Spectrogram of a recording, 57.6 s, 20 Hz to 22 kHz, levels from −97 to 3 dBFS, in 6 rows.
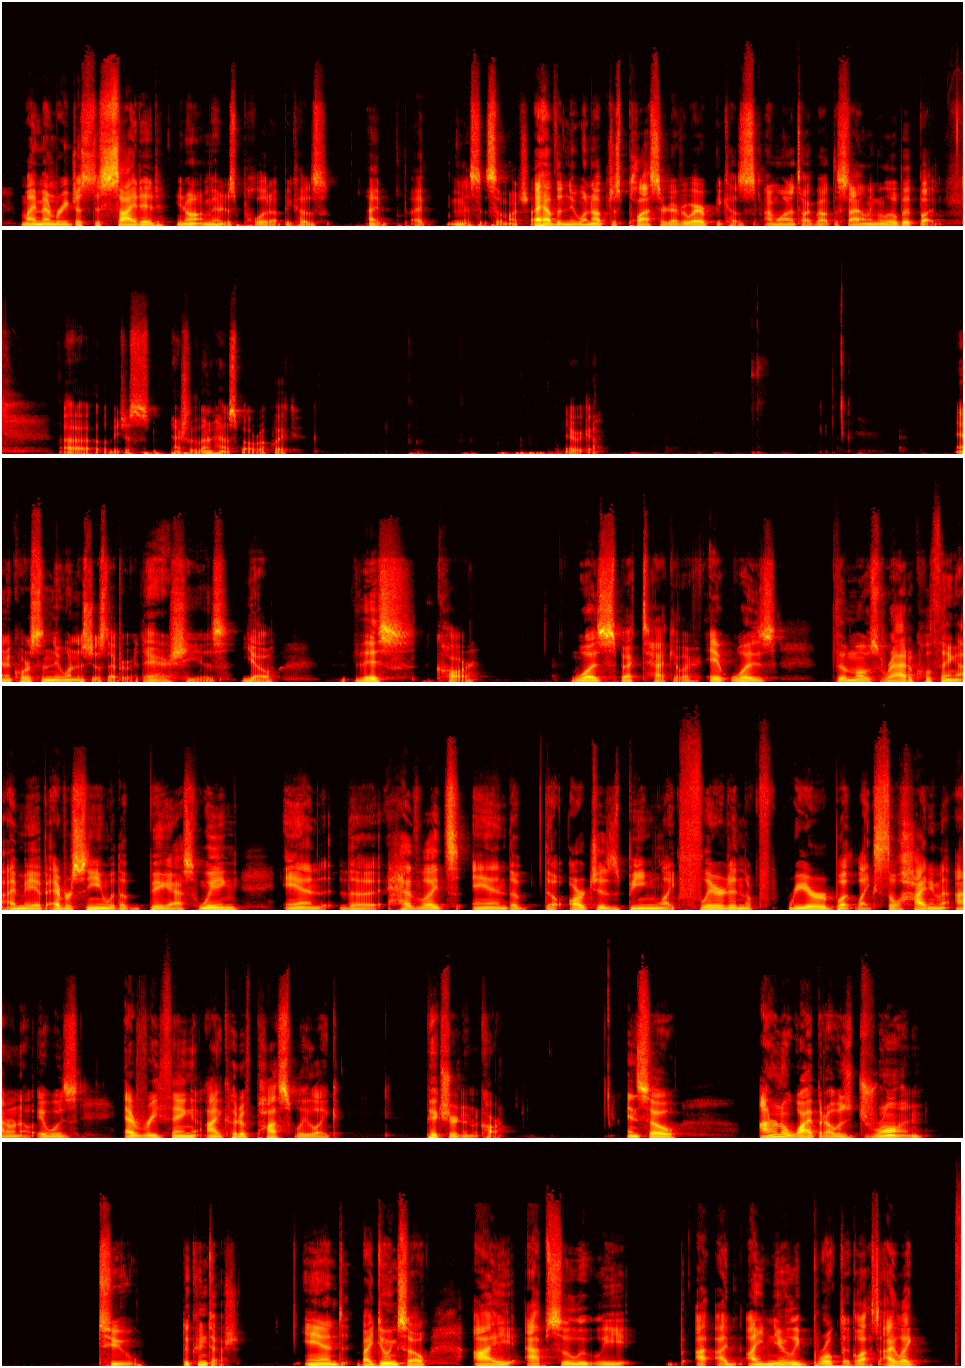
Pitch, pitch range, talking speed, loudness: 120 Hz, 115-130 Hz, 155 wpm, -31 LUFS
